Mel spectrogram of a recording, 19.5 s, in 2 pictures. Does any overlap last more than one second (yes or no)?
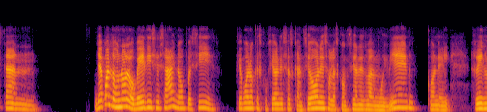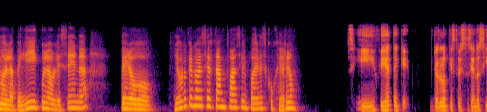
no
